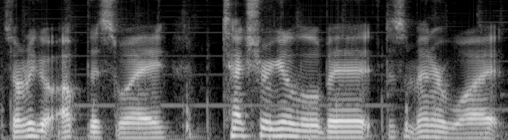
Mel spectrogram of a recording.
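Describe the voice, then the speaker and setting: A man with a stuffy, congested nose from allergies, casually walking through a building tutorial over gameplay, with relaxed, chatty instructions. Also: medium pitch, brisk, faint music behind. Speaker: gaming video creator.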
